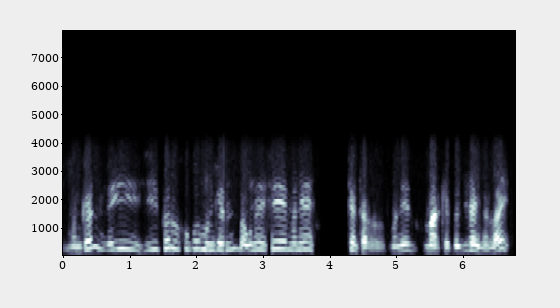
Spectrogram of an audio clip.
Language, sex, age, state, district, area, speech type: Bodo, male, 45-60, Assam, Udalguri, rural, conversation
